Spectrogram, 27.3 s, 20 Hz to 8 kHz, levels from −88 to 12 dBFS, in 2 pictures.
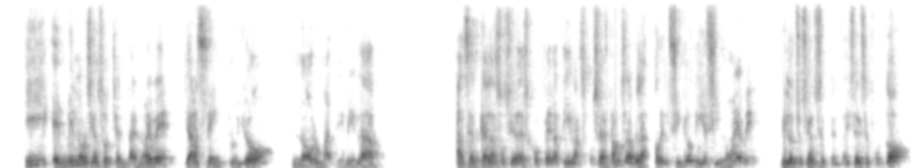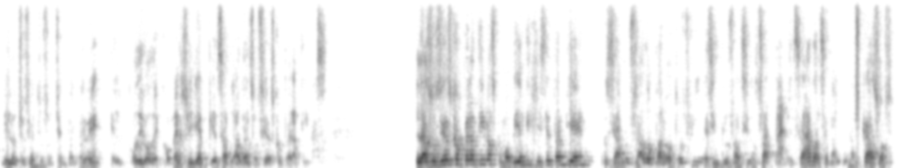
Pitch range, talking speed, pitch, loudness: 135-180 Hz, 125 wpm, 155 Hz, -30 LUFS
